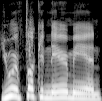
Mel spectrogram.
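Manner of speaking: shouting. Retelling what a guy in the va hospital pharmacy yelled: retelling a shout. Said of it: "just shouted".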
